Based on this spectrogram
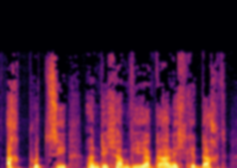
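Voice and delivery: high-voiced regretful hare; sorry and sad. A narrator's reading. Hoppel realises Putzi was forgotten, sorry and high. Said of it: "war Hoppel traurig".

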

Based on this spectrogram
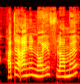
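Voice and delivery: put-on high, loud, cheeky child voice; chattering little sister. A narrator's reading. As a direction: butt in as a nosy little girl. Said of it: "plapperte Lena dazwischen".

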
